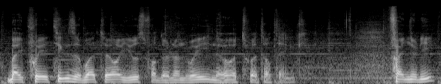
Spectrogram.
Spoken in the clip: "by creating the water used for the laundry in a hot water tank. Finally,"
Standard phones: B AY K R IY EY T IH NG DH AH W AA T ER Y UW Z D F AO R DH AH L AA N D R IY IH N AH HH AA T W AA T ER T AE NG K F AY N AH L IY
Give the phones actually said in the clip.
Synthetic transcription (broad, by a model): B AY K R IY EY T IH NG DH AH W AA T ER Y UW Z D F AO R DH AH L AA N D W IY IH N AH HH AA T W AA T ER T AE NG K F AY N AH L IY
